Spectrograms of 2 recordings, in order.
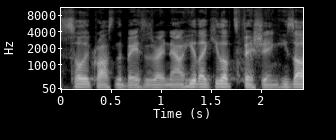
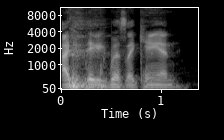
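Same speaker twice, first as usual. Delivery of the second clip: normal talking voice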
